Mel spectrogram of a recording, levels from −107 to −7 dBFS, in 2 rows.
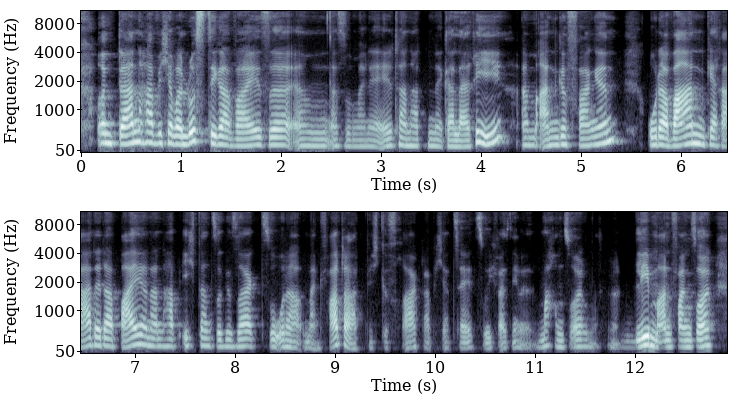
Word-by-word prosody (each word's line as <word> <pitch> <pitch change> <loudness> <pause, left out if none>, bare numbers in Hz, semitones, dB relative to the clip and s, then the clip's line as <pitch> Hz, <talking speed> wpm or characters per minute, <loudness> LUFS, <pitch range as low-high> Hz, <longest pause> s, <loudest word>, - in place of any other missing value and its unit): Und 220 -1 +2
dann 220 +5 +6
habe 230 -2 +2
ich 220 0 0
aber 195 -2 +6
lustigerweise, 180 -6 +2
ähm 155 -1 -6
also, 150 -1 -10
meine 145 -1 -9
Eltern 160 +1 -4
hatten 155 +1 -9
'ne 150 - -6
Galerie, 195 - +1
ähm, 175 0 -5
angefangen 190 - -1 0.2
oder 175 -2 +3
waren 195 +5 +5
gerade 185 +1 -1
dabei 180 +4 +1
und 200 - -2
dann 170 -1 -6
habe 165 0 -7
ich 175 0 -10
dann 185 -2 -7
so 160 -2 -7
gesagt 170 +1 -5
so 165 - -6
oder 155 -3 -4
mein 130 -3 -14
Vater 125 - -1
hat 115 0 -13
mich 130 0 -21
gefragt, 135 +3 -12
habe - - -17
ich - - -27
erzählt 130 +1 -12
so, - - -12
ich 120 - -15
weiß - - -11
nicht, 135 - -13
was - - -19
ich - - -28
machen 160 0 -9
soll, 160 +2 -6
und 160 - -13
was - - -23
ich - - -43
mit - - -20
meinem 140 0 -23
Leben 185 +1 +5
anfangen 155 +1 -2
soll. 165 +2 +2
Hat 190 - -8
165 Hz, 245 wpm, -24 LUFS, 150-190 Hz, 0.2 s, dann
